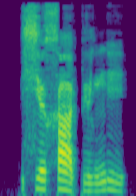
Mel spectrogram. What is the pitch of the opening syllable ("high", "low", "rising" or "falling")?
high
